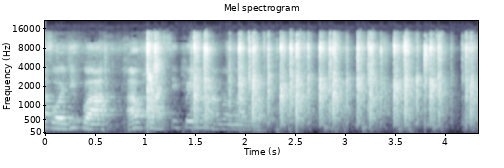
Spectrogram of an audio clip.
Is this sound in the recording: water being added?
no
